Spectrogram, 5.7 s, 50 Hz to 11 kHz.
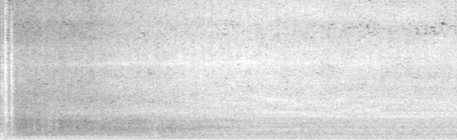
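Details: V8 with Thermoquad carburetor at baseline idle mixture tuning, in park, idle trimmed down about 50 rpm to 970 rpm, good vacuum, timing about 18–19°; steady, even idle, smooth low rumble, no misses or stumbles; healthy idle.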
